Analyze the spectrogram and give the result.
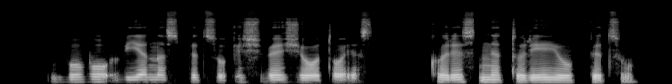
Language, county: Lithuanian, Marijampolė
